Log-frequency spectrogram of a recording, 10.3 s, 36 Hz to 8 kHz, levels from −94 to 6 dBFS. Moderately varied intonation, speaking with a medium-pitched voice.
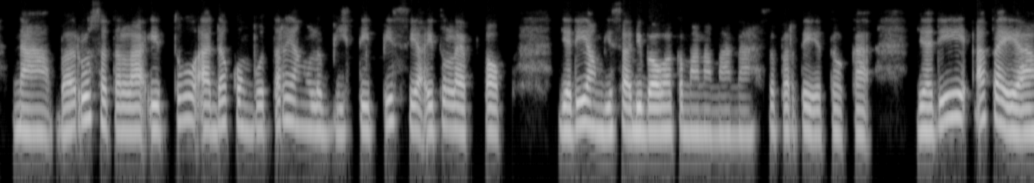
No: narrow, 1.9 semitones; medium, 170 Hz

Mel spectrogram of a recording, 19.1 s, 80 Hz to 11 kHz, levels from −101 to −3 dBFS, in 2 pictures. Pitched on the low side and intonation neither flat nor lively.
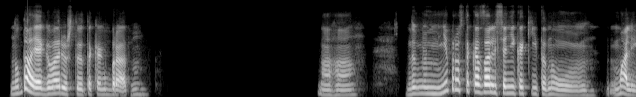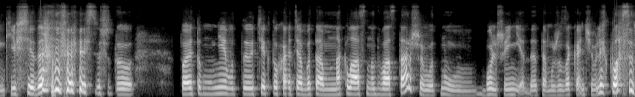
No: high, 190 Hz; average, 3.3 semitones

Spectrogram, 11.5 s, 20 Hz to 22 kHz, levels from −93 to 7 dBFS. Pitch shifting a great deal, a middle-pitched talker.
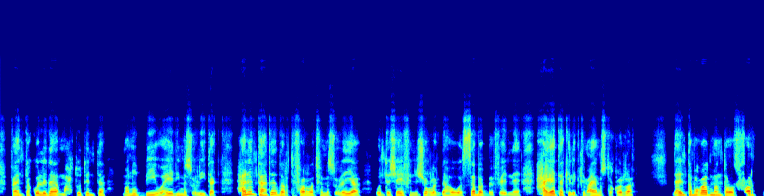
No: average, 3.8 semitones; medium, 165 Hz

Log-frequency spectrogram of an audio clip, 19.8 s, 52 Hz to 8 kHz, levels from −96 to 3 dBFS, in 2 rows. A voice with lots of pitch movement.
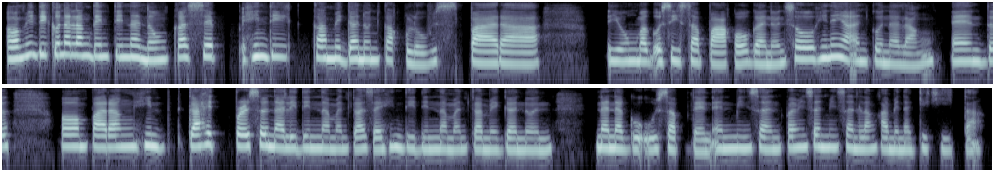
No: average, 3.4 semitones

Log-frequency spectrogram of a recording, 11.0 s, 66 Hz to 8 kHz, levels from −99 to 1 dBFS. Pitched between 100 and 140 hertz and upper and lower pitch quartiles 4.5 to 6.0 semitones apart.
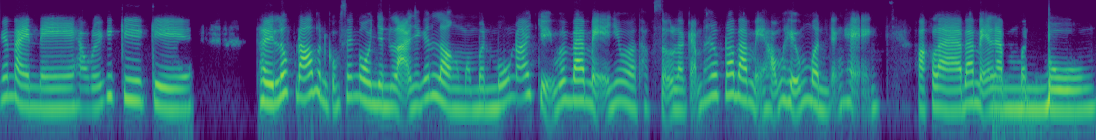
No: high, 210 Hz; average, 4.9 semitones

